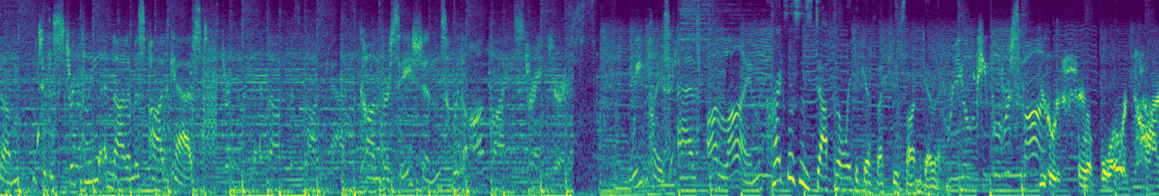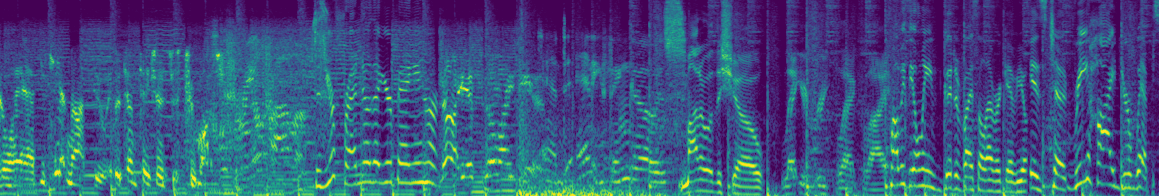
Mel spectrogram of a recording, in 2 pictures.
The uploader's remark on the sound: She called in to talk all about it.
